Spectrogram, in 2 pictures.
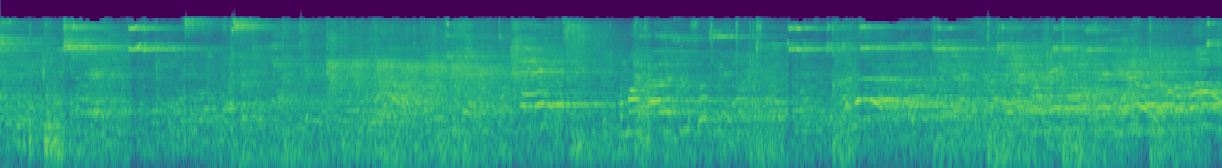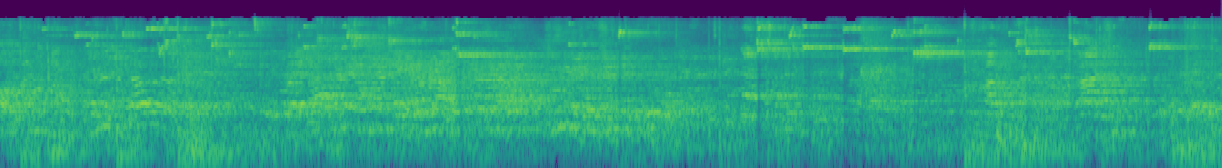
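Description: Young men shout and call out across a large echoing gym.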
